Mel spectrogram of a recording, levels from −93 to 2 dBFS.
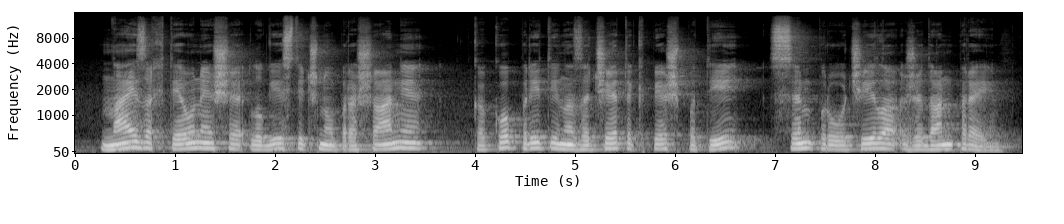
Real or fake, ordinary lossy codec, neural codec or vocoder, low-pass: real; none; none; 14.4 kHz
